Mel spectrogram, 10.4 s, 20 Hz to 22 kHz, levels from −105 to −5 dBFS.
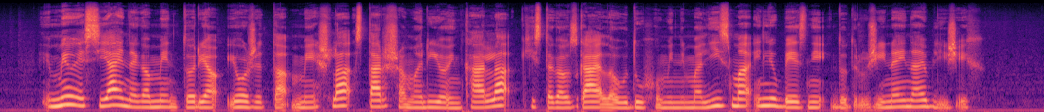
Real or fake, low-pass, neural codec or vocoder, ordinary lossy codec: real; 19.8 kHz; none; none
